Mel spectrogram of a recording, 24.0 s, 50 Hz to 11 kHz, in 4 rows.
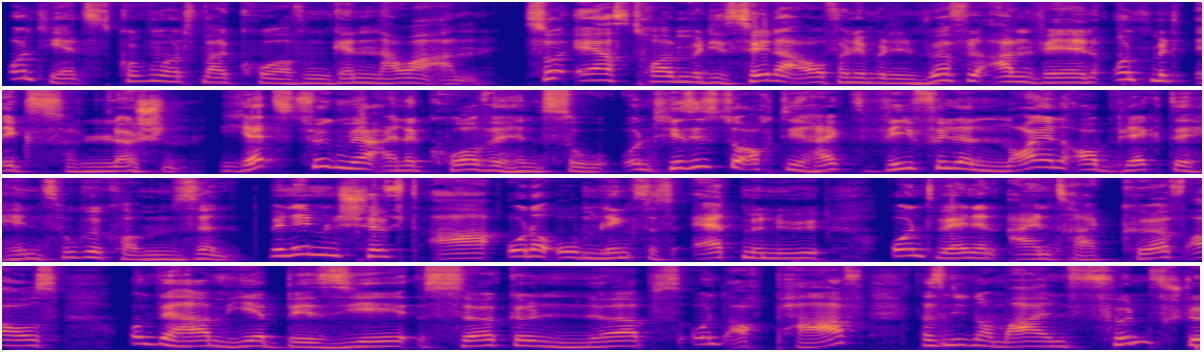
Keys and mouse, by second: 4.7 click, 13.8 shift+a, 16.2 shift+a.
